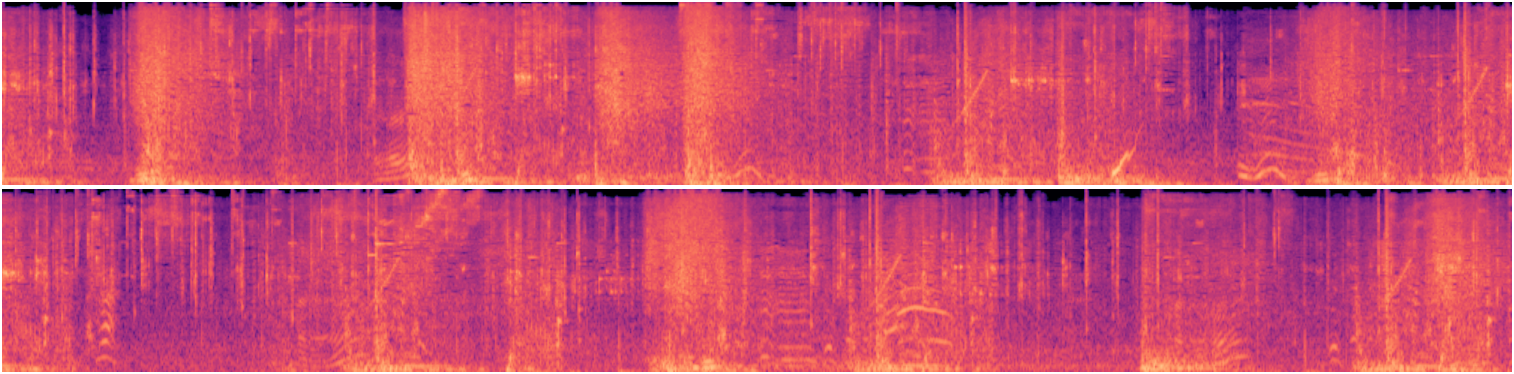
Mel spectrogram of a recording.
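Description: Magic spells burst with loud bangs and whooshes.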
